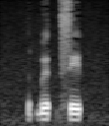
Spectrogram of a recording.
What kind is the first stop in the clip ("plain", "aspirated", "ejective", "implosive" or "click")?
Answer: implosive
